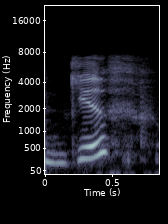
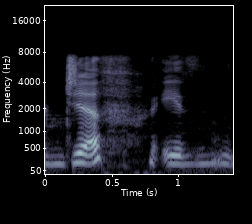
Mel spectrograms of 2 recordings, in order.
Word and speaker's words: GIF: Okay, a GIF or GIF can be pronounced either one, is small, but it's often not as good a quality as a JPEG.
